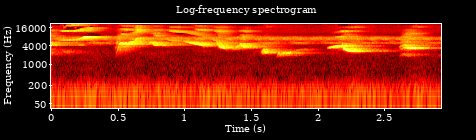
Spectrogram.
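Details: In the morning an Oriental magpie-robin sings among other birds, giving a few separate high, clear whistled phrases, each sliding down in pitch, spaced by short pauses, with a quiet low hum behind.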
